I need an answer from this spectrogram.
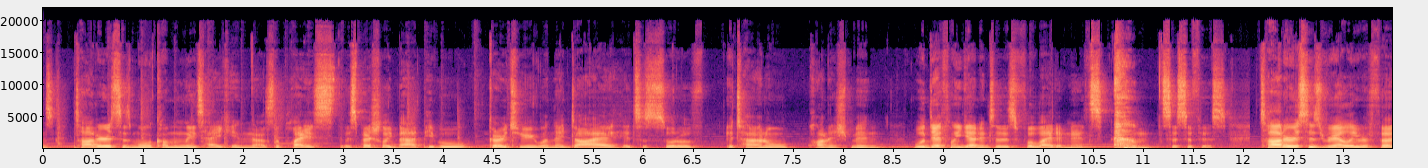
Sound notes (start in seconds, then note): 10.7 cough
